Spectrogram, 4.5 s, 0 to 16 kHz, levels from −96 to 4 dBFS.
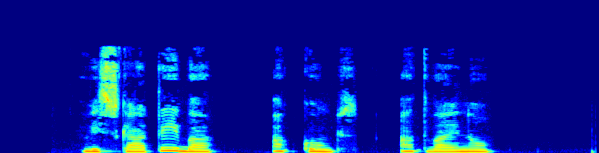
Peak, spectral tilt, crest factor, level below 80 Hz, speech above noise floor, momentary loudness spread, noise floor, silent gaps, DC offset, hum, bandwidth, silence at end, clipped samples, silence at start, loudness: -16 dBFS; -5 dB/octave; 14 dB; -78 dBFS; 58 dB; 9 LU; -86 dBFS; none; under 0.1%; none; 11.5 kHz; 0.8 s; under 0.1%; 0.6 s; -29 LUFS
